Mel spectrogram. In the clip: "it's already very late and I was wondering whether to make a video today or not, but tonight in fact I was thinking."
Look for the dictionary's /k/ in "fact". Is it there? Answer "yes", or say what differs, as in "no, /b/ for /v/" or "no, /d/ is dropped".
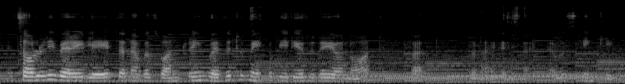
no, /k/ is dropped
